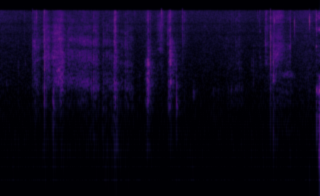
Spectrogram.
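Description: Pages of a picture book being turned by hand: faint paper rustling with a few soft clicks, starting about half a second in and settling by about two seconds.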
